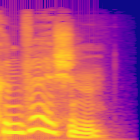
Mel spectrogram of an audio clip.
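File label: "conversion", British English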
